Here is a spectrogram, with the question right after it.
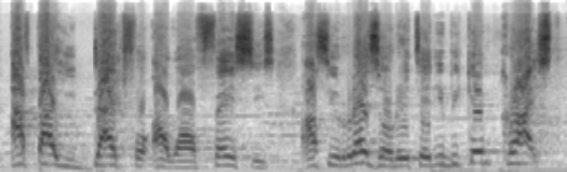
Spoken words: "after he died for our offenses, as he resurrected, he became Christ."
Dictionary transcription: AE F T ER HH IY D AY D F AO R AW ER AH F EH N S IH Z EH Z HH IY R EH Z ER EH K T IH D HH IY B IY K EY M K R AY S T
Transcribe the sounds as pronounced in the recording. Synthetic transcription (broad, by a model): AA F T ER HH IY D AY D F AO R AW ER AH F EH N S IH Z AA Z HH IY R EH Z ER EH T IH D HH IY B IY K EY M K R AY S T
